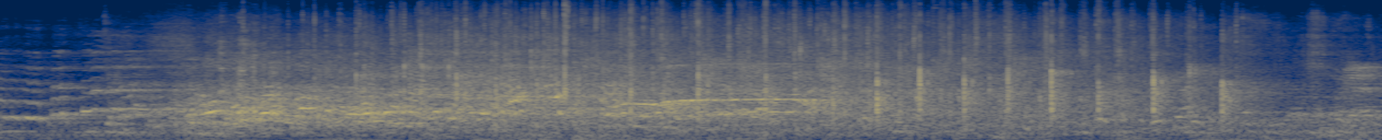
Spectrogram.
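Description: An audience cheers and applauds loudly in a large hall.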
